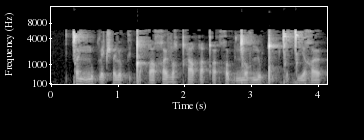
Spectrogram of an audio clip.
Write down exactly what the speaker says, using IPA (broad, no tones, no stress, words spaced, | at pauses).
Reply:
ǀən ŋʊb lət͡ʃʼəlʊ kɪɡ͡ǃəʔqʊ χɘ vəʁqʰe qeʔqʼuʔχʊ bɘŋ͡ǀoʁnu ɡ͡ǃubɡ͡ǀəɡ͡ǀiʁ ə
